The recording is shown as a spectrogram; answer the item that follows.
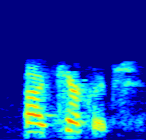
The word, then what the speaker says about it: Krkoc: Can you say the last name for me? – Krkoc. – Krkoc, yeah.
